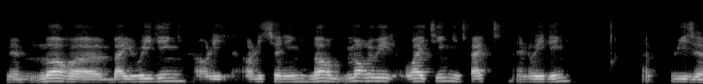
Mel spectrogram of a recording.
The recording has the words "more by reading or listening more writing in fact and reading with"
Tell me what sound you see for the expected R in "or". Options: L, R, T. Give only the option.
L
